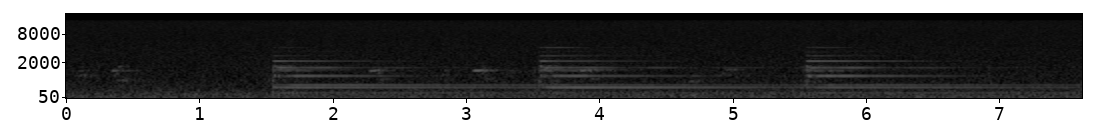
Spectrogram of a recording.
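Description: Faint bell tolling: three strokes about two seconds apart, each ringing on into the next.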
